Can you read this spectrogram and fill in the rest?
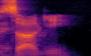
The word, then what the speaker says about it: Usagi: And 1, Miyamoto Usagi. I think I said that right. – Usagi? Yep.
